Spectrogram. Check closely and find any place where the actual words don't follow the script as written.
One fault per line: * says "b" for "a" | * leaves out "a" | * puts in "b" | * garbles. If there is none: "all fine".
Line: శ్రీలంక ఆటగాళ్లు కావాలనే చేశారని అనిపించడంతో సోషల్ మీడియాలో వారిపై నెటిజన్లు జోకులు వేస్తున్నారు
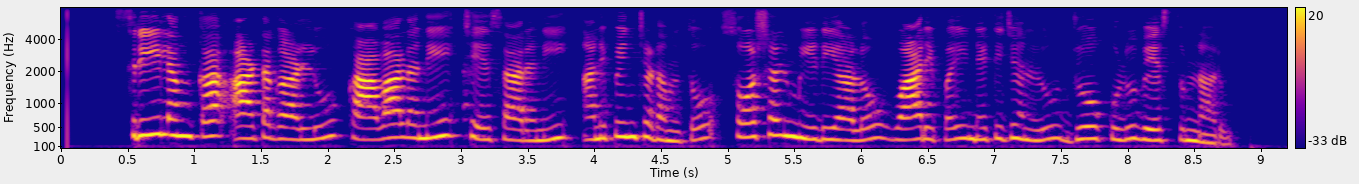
all fine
